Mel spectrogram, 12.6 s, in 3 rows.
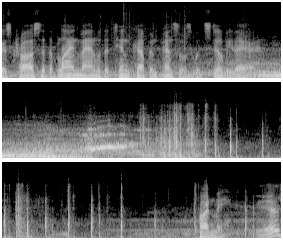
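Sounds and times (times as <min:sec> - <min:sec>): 
speech: 0:00.0 - 0:05.6, 0:11.4 - 0:12.5
car driving: 0:00.9 - 0:09.0.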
